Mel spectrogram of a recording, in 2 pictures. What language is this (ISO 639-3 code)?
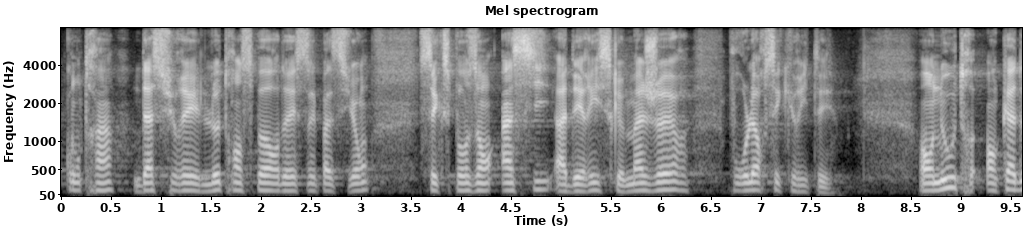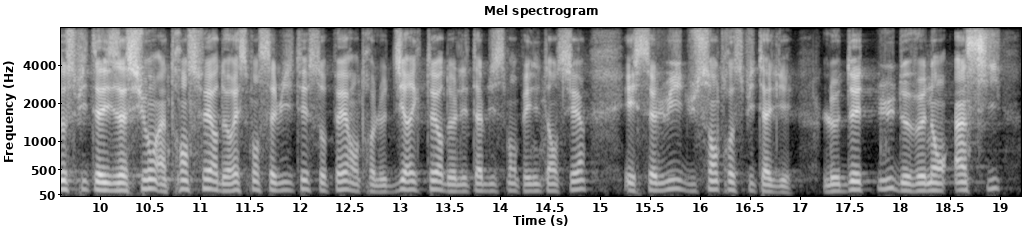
fra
